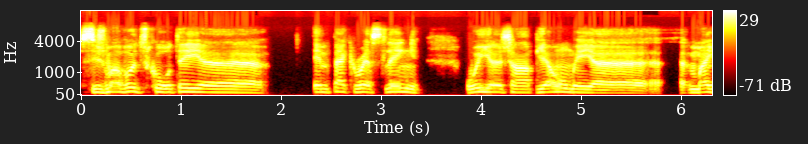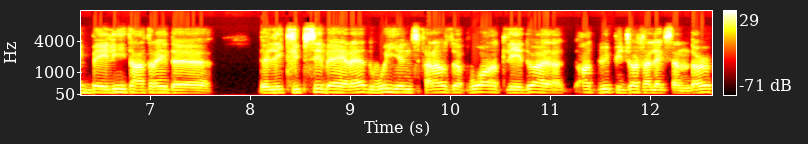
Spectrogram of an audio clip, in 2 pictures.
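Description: In a Quebec accent, a man talks at a fairly slow pace with long, frequent pauses. His voice is fairly high, with ordinary pitch variation and very even loudness. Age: 40s. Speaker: wrestling booker and promoter. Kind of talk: interview.

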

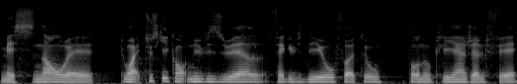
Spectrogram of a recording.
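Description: Fairly slow and monotone, with flat intonation, a man speaks at a medium pitch in a dark, mellow tone on a very clean recording with a silent background. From Quebec, Quebec City area. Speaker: marketing agency co-founder. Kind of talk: casual interview.

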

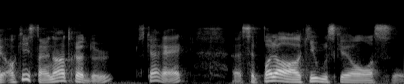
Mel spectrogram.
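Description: A man's medium-pitched voice with a Quebec accent, dark and mellow in tone, at a fairly slow pace, with very wide pitch swings, dry and close with no echo, over a quiet background. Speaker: umpire supervisor. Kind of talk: casual chat.

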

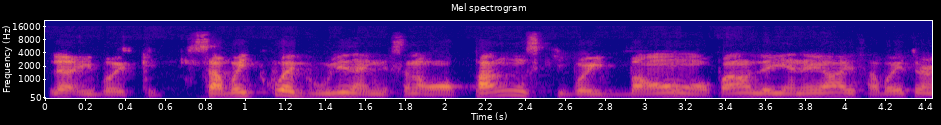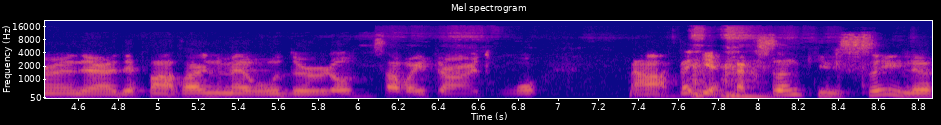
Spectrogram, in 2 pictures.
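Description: Rattling along at a very fast pace, a man with a fairly high pitch is heard in a dry, close sound with no echo. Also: ordinary pitch variation. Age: 40s. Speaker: hockey commentator. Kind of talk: casual chat.

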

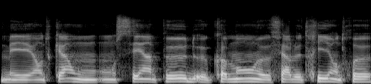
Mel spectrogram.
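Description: Against a quiet background, a man speaks with a dark, mellow tone and fairly even intonation. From France. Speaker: comic book author. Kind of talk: interview. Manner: hesitant, with repetitions.

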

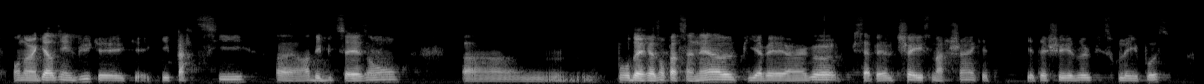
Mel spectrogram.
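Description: Fairly slow and fairly low-pitched, a man talks in a normal speaking voice with fairly even intonation and big swings in loudness. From Val-d'Or, Quebec. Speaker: professional hockey player. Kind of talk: casual interview.

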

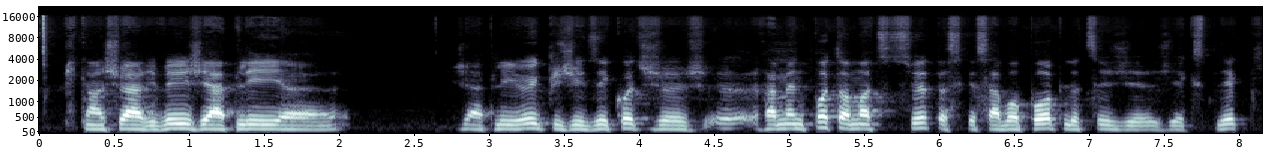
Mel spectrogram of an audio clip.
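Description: At a moderate pace, a man talks in a medium pitch with a dark, mellow tone and monotone, flat intonation. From Quebec, rural village (Saint-Ours). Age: 50s. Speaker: TV host and journalist. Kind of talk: casual interview chat.

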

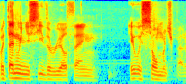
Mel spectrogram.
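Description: A man talks at a fairly quick pace in a plain, everyday voice. His pitch sits in the medium range with ordinary variation. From Ontario, Canada. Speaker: karate instructor and competitor. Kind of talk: casual interview.

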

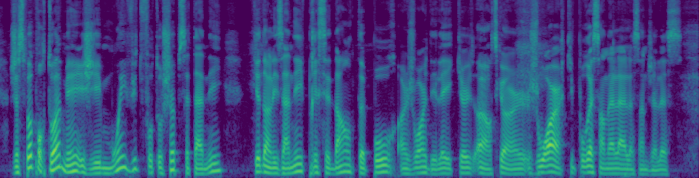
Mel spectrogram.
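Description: Recorded very cleanly against a silent background, a man with a fairly low pitch speaks at a moderate pace with lively intonation, the sound dry and close with no echo. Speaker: sports podcast host. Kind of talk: casual chat.

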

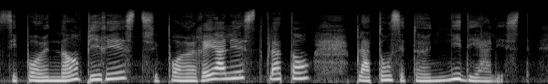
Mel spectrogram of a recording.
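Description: Very slow speech comes through dry and close with no echo. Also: woman. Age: 50s. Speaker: philosophy professor. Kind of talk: lecture-style explanation in interview. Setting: camper van used as studio.

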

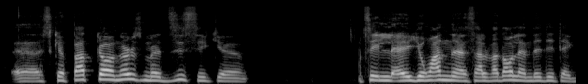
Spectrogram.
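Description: A man with a Quebec accent and a high pitch at a very slow pace, dry and close with no echo, on a very clean recording with a silent background. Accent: Québécois French. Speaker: MMA commentator. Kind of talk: casual chat.

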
